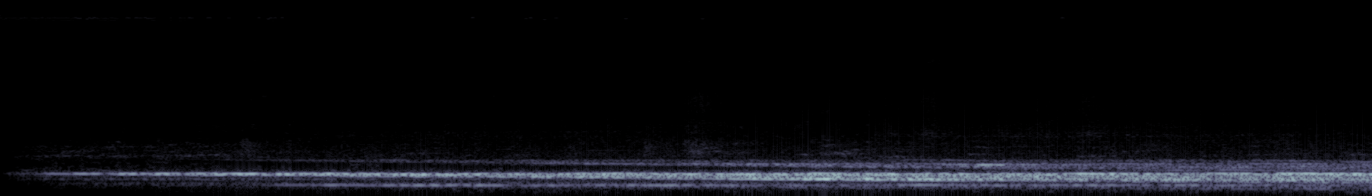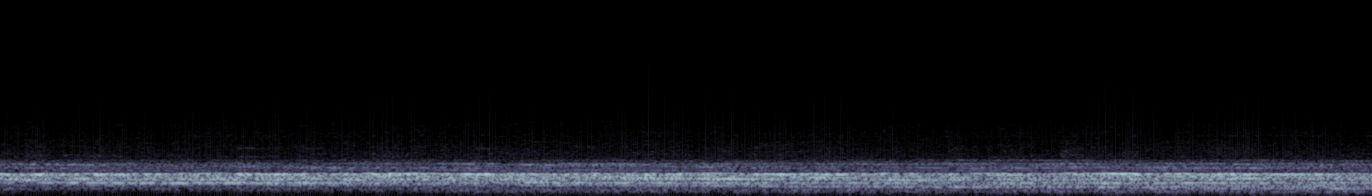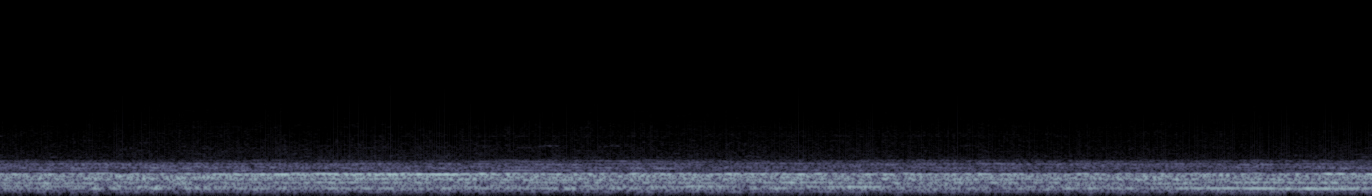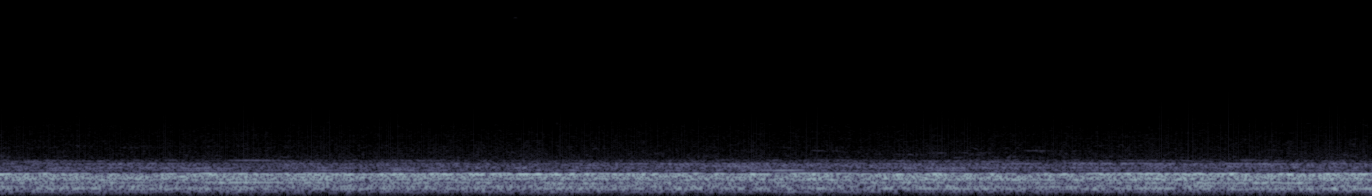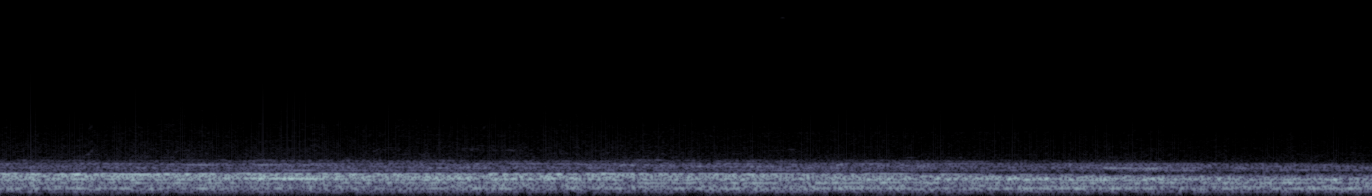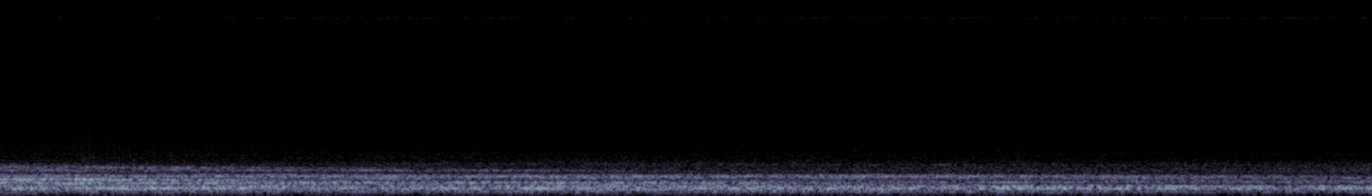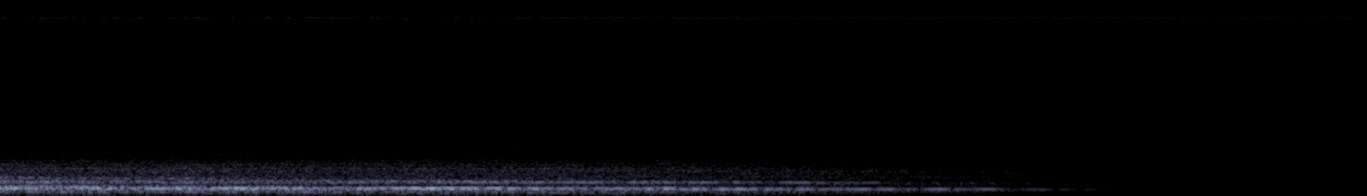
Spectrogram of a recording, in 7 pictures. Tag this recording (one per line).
ambient
drone
reaktor
soundscape
space
sweep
